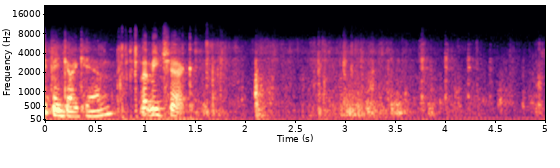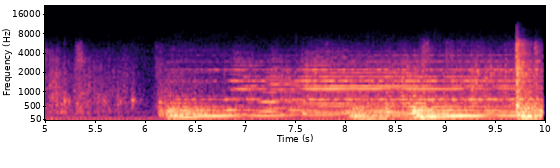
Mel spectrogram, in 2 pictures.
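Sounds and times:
soft clicks and rustles: 0.0 - 6.0.

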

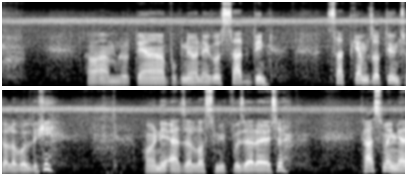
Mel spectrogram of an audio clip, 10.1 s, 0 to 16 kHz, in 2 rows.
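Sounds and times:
insect chorus: 0.0 - 10.0
man talking: 1.0 - 3.5, 4.1 - 5.9, 6.8 - 8.8, 9.5 - 10.0.

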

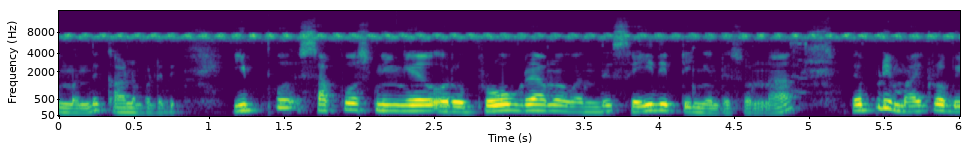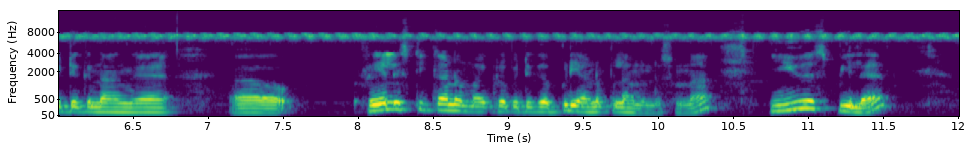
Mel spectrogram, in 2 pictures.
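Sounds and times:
steady high-pitched trill: 0.0 - 12.0.

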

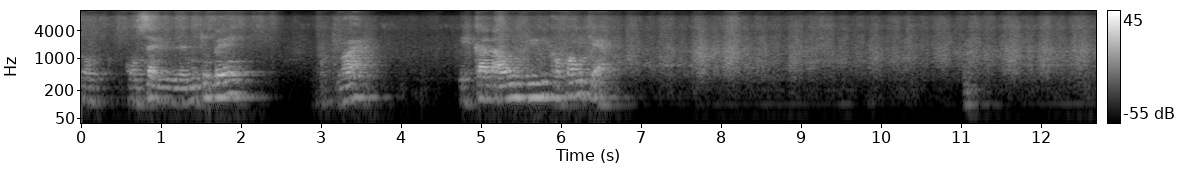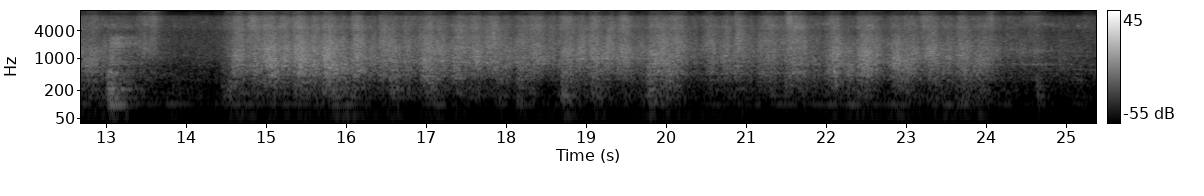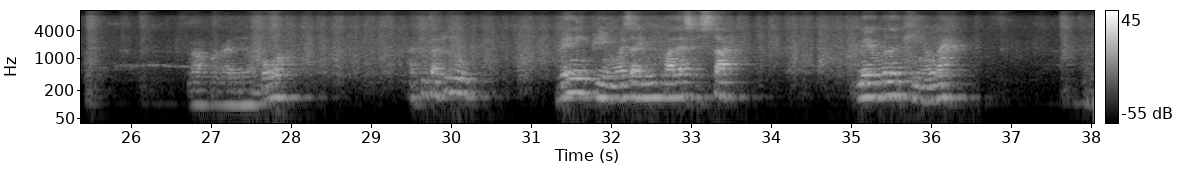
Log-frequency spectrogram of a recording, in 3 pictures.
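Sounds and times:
cloth wiping a chalkboard: 0.0 - 38.0.

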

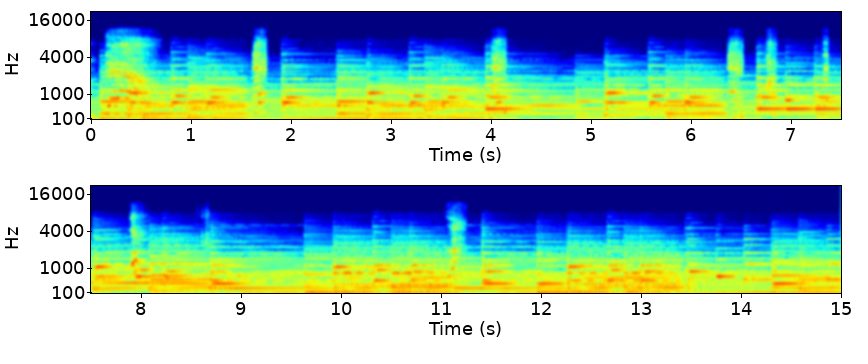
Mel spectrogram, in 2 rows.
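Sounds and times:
solo piano accompaniment: 0.0 - 15.0.

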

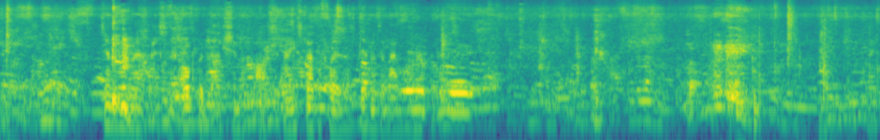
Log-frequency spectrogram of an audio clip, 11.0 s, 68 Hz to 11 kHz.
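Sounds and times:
murmur of overlapping voices: 0.0 - 11.0.

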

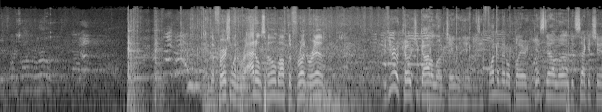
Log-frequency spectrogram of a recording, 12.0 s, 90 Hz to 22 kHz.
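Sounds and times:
basketball clanking on metal rim: 2.5 - 3.3.

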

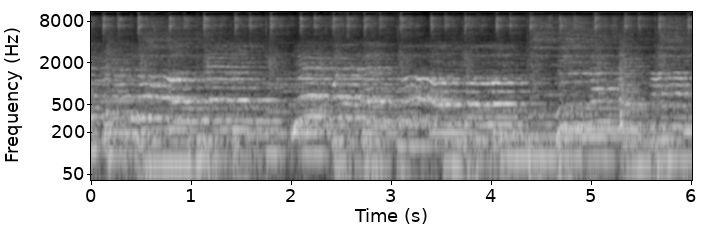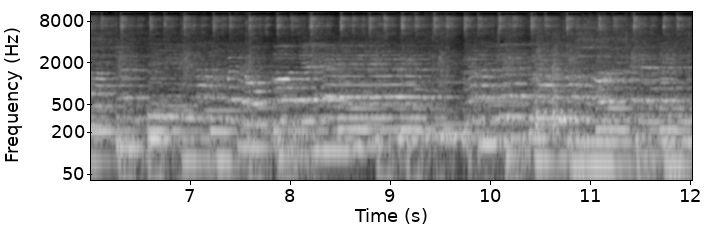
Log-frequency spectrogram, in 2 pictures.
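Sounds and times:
electric bass: 0.0 - 12.0
keyboard: 0.0 - 12.0
percussion beat: 0.0 - 12.0
voices singing together: 0.0 - 12.0.

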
